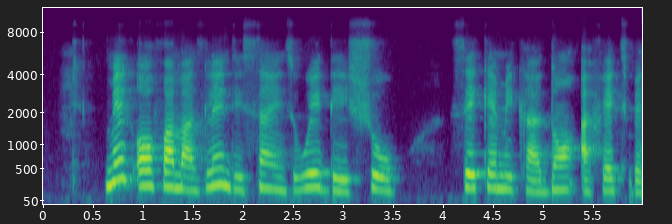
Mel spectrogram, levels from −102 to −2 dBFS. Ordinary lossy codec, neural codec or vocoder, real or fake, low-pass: Opus, 24 kbps; none; real; 7.2 kHz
